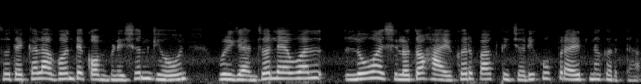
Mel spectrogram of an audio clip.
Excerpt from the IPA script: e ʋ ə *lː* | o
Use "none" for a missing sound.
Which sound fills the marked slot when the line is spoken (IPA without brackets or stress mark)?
lː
